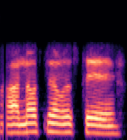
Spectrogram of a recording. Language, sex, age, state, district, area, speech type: Hindi, male, 30-45, Bihar, Darbhanga, rural, conversation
